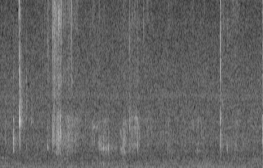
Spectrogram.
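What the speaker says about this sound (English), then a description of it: "the bread is not usually that crunchy, but since I put it in the oven, it got crunchy" Crunchy bread of an oven-toasted leftover sandwich bitten into, with a few crisp crackling bites close up over a low background hum.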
